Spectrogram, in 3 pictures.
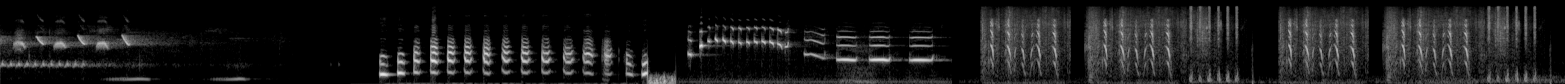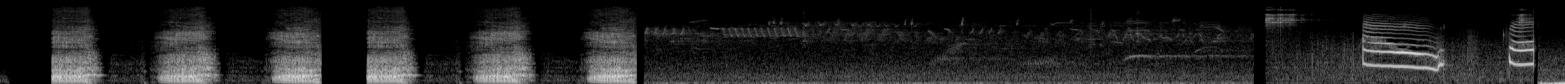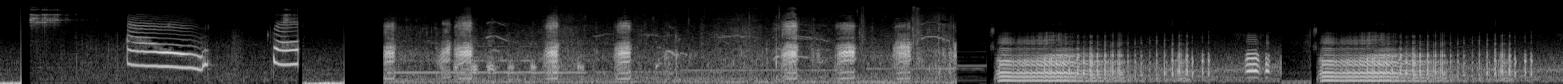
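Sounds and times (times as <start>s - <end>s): geese honking: 35.2s - 40.9s
sweeping animal calls: 35.2s - 40.9s
loud animal calls: 41.6s - 46.8s.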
